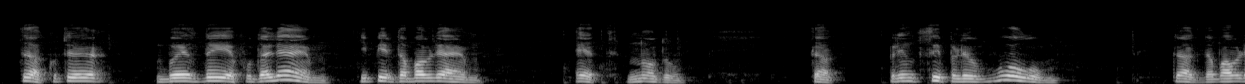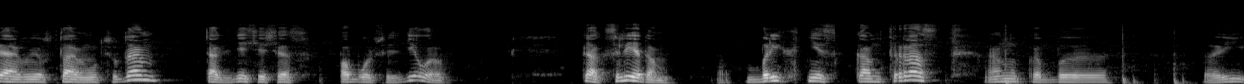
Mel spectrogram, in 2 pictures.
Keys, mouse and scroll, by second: 6.0 click.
